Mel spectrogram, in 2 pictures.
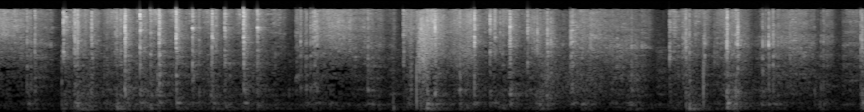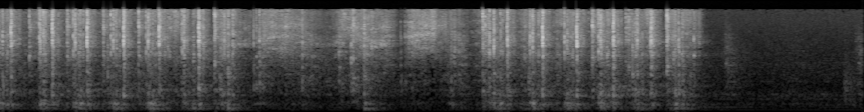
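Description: Metal balloon whisk beating thick pastry cream in a stainless steel saucepan: a fast, steady rattle of wires clicking against the pan, stopped near the end. The cream is being whisked without a pause as it cooks so that it does not catch on the bottom.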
